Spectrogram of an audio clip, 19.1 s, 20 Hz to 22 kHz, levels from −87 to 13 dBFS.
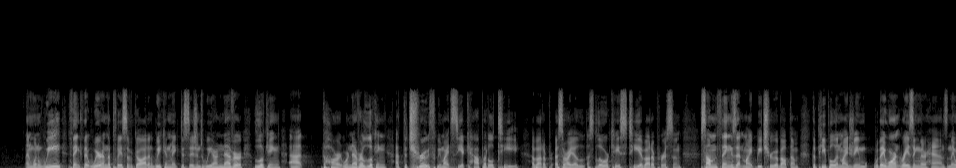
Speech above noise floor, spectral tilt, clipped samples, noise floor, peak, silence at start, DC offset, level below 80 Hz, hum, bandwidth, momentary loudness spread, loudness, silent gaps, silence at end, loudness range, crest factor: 43 dB; -4.5 dB/octave; under 0.1%; -71 dBFS; -8 dBFS; 0.5 s; under 0.1%; -60 dBFS; none; 10.5 kHz; 10 LU; -27 LUFS; none; 0 s; 3 LU; 20 dB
